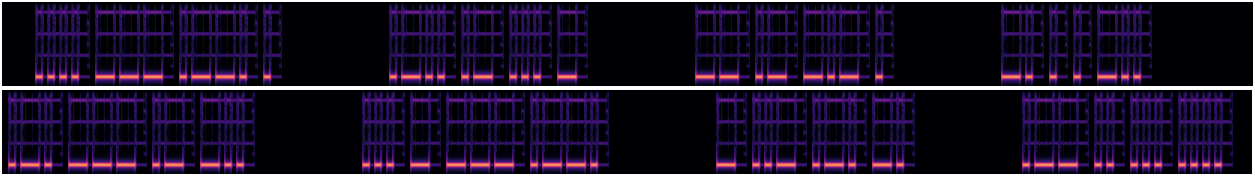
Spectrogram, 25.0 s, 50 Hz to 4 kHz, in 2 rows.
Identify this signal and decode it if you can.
Morse code, heard as a keyed tone, about 20 wpm, 500 Hz. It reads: HOPE LAST MAKE NEED ROAD STOP TURN WISH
